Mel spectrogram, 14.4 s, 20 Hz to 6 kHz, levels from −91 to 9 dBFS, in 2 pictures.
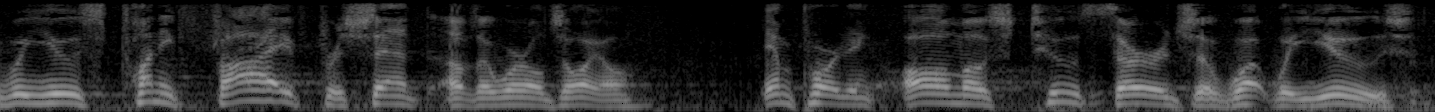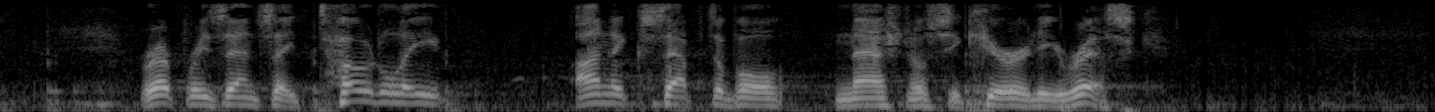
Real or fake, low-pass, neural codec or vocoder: real; 5.4 kHz; none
